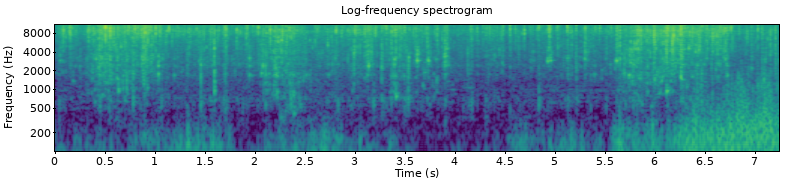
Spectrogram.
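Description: Shallow muddy paddy water trickling and splashing as hands work in it, with small scattered clicks. A louder low rumble comes in about a second and a half before the end.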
